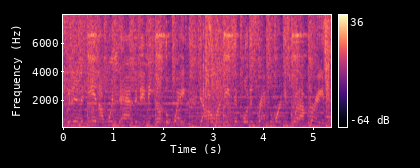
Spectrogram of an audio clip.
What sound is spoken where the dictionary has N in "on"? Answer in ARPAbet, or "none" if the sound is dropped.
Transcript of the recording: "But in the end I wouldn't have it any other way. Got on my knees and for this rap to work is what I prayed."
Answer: L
